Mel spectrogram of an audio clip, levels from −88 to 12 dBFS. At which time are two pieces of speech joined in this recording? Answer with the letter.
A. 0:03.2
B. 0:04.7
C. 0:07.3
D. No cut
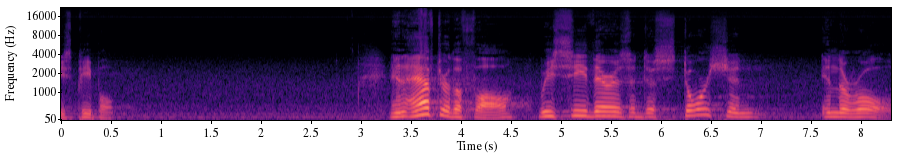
B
